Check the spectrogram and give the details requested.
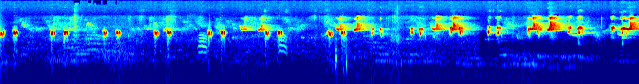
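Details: Female quail calling: short whistled notes in close pairs, repeated about every half second, then louder, harsher, buzzy bursts in quick clusters toward the end.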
